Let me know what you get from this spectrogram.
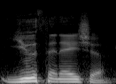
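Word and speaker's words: Youthanasia: I came up with Euthanasia. Euthanasia. And but spelled Y-O-U-T-H, not euthanasia, E-U.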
